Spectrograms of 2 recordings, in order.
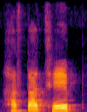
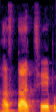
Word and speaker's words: हस्तक्षेप: कर दो है ना हस्तक्षेप हम लोग बोलते हैं गलत बोलते हैं हस्ताक्षेप गलत होता है हस्तक्षेप आपका क्या होता है शुद्ध होता है अब द्वंद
